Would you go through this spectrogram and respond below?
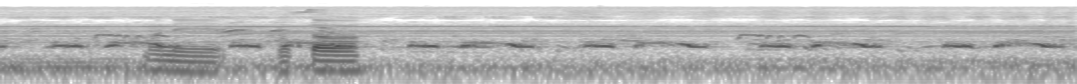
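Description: Spotted dove cooing in repeated soft, rhythmic phrases in the morning sun, fairly close, with chirps from other birds and someone speaking briefly in the background.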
